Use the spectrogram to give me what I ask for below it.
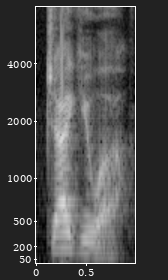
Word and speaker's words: jaguar: cat but you see the first letter j Jaguar J then the that other SIM the next symbol looks like an A and an e squished together ah ja and then the G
